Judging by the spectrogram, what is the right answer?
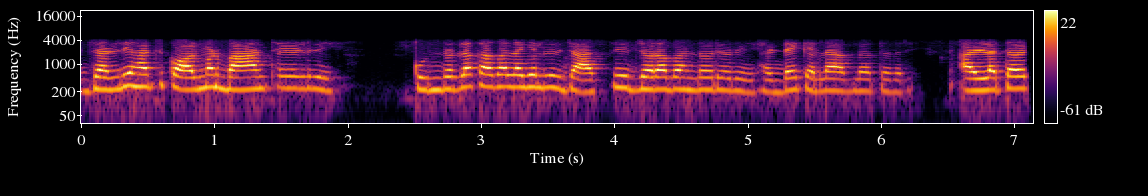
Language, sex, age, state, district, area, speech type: Kannada, female, 18-30, Karnataka, Gulbarga, urban, conversation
